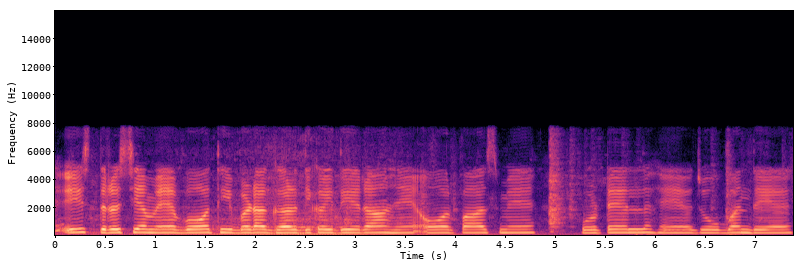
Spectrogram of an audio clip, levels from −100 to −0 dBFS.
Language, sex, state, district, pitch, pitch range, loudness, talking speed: Hindi, female, Rajasthan, Barmer, 225 Hz, 215-230 Hz, -17 LUFS, 155 wpm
